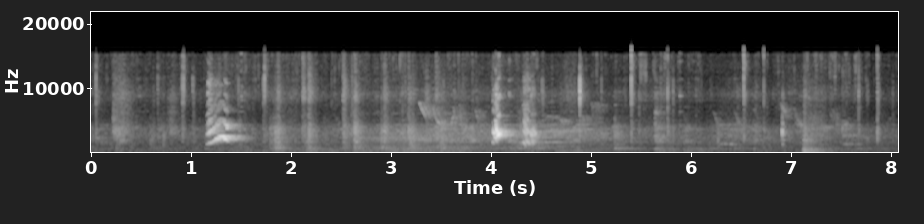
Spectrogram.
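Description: Small pet parrots (budgerigars and a lovebird) in an aviary chirping: two loud, sharp calls, one about a second in and a doubled one about four seconds in. Softer chatter and small clicks fall in between, and there is a dull thump near the end.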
